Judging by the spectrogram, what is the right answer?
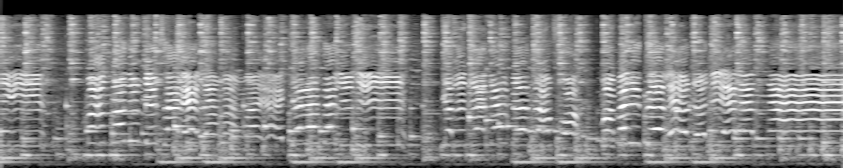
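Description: Background music: a song with a singing voice over a repeating bass line and fast, steady shaker-like percussion.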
